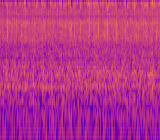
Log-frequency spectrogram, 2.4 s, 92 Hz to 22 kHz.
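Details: 2008 Hyundai Accent 2.0 idling unevenly with an irregular stumble in the exhaust beat. The misfire is traced with a spark tester to weak spark from a failed cylinder 3 ignition coil, plus worn, fouled plugs; coil and plug replacement is recommended.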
